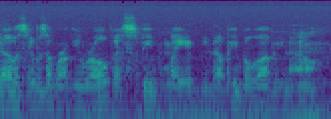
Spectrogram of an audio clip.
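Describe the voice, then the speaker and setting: In a room with audible echo, a man speaks at a very fast pace in a monotone, flat intonation. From Washington DC. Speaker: YouTuber and rapper interviewing a guest. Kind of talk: casual interview.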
